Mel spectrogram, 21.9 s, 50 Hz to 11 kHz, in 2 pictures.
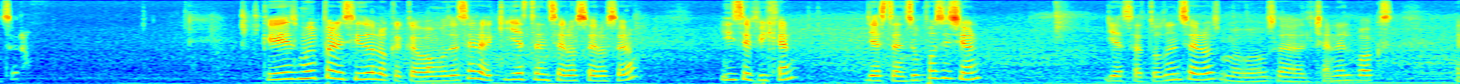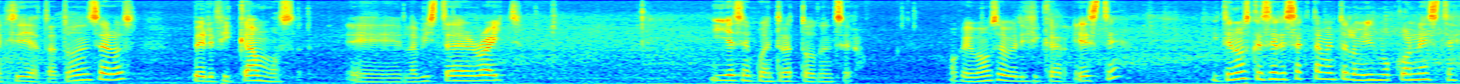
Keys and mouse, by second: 1.1 click, 2.1 Tab, 6.1 click, 6.9 click, 9.3 click, 9.8 click, 11.9 click, 13.2 click, 13.5 space, 14.1-15.0 drag, 17.7 click, 18.3 click.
